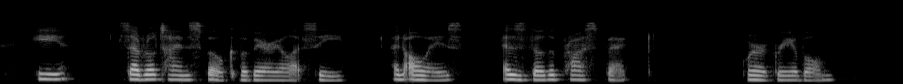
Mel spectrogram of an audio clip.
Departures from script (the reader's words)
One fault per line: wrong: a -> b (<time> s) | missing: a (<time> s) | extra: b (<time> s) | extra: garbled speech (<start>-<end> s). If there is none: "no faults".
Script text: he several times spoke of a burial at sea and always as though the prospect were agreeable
missing: of (2.4 s)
